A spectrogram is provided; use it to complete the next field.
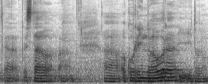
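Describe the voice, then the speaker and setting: With a Brazilian accent, a man talks at a very slow pace and a medium pitch, with noticeable background noise and audible room echo. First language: Portuguese (speaking Spanish). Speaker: anthropologist. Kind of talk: conference talk. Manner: halting, many fillers.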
